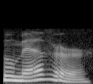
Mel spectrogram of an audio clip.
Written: whomever

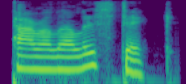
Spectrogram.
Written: parallelistic

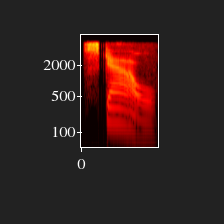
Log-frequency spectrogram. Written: scow

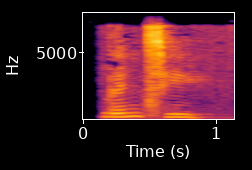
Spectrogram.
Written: lintie

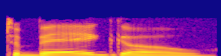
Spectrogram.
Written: Tobago

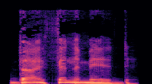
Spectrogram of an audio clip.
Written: diphenamid

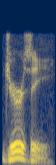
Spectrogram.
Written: jersey

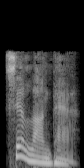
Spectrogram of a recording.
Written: sillanpaa

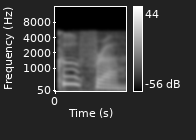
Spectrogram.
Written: Kufra

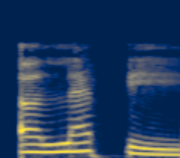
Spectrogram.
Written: alleppey

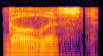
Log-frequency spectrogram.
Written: Gaullist

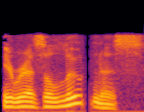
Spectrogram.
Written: irresoluteness

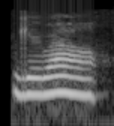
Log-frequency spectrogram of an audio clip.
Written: gherao

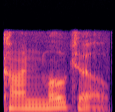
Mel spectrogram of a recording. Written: con moto

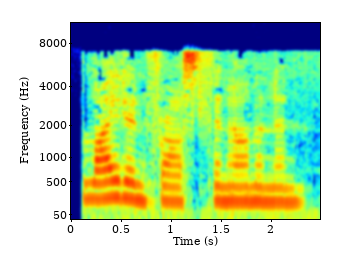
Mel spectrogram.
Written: Leidenfrost phenomenon

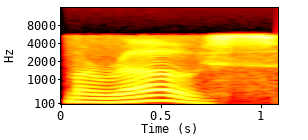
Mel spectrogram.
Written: morose

